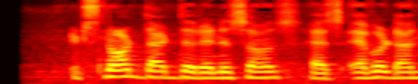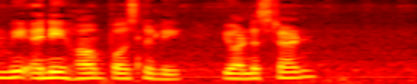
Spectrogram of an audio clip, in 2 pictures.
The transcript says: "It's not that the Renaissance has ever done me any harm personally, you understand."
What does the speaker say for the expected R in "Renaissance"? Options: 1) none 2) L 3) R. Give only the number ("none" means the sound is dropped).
3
